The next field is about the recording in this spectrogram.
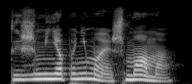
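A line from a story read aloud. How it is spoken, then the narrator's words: Angry whisper. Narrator (Russian): я зло шепчу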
